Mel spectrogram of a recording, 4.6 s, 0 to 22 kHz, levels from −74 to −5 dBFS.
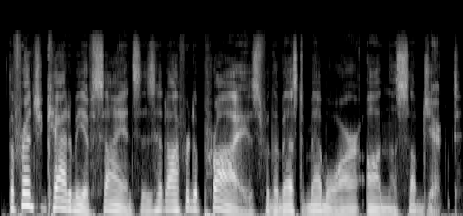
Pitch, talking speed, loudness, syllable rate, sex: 115 Hz, 205 wpm, -18 LUFS, 5.9 syllables/s, male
